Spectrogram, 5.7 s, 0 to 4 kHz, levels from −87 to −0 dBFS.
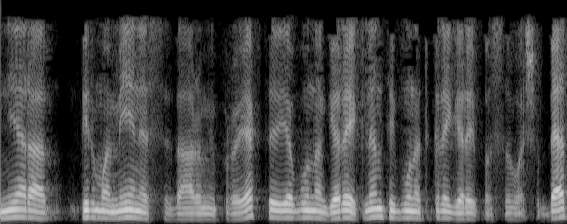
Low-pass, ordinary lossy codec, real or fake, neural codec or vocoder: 3.6 kHz; MP3, 24 kbps; fake; codec, 24 kHz, 0.5 kbps, DualCodec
